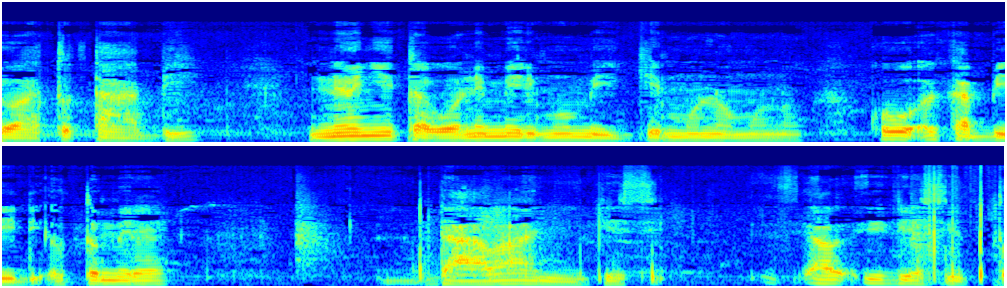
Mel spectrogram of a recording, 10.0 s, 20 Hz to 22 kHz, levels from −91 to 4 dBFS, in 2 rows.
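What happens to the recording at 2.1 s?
At 2.1 s there's the same HE-AAC compression heard throughout: nothing above 12.3 kHz, with treble likely rebuilt from copied lower bands, so sibilants sound gritty and metallic.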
